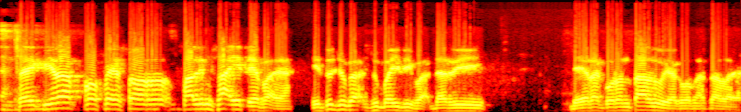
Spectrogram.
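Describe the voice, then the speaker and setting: Very wide pitch swings in a man's medium pitch, at a moderate tempo. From Medan, North Sumatra, Indonesia. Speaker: guest, DNA test participant. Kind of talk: panel discussion.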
